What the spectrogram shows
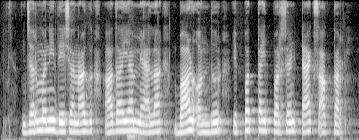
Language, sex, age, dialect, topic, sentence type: Kannada, male, 31-35, Northeastern, banking, statement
